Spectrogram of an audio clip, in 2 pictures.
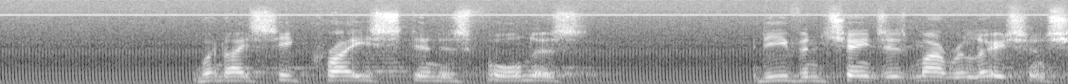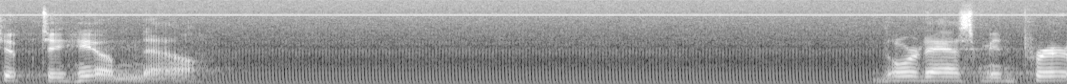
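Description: An elderly man speaks slowly and deliberately through a microphone in a large hall, pausing between phrases.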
